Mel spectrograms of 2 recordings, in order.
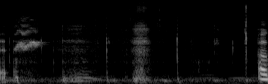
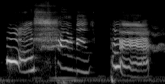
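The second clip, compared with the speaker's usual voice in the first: very high mock alarm; startled squeal; 3 dB louder, slower than usual. Spotting that he is back, startled squeal. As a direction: squeal it in hammed-up shock. Acted reaction to a return.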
